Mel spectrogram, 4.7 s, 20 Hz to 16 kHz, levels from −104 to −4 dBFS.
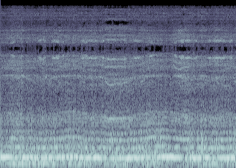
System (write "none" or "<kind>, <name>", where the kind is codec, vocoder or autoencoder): vocoder, BigVGAN v2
